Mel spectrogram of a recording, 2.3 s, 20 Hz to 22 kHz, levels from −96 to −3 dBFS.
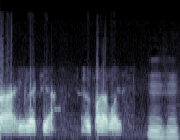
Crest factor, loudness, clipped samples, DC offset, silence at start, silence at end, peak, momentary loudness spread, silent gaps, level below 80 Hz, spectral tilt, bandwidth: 16 dB; -23 LUFS; under 0.1%; under 0.1%; 0 s; 0.05 s; -8 dBFS; 13 LU; none; -70 dBFS; -8.5 dB/octave; 5.6 kHz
